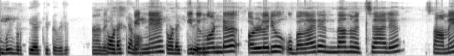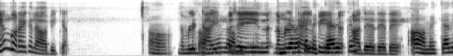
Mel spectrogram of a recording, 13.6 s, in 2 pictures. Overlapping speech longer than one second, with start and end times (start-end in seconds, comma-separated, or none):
9.8-12.1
